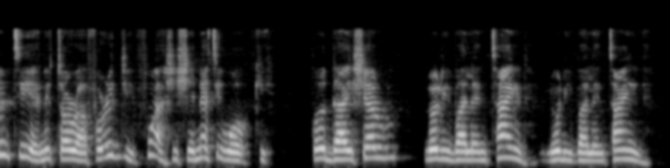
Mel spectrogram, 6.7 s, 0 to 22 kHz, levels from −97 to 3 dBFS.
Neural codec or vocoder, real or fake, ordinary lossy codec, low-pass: none; real; none; none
